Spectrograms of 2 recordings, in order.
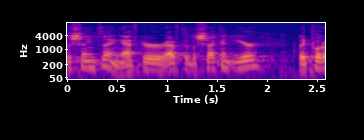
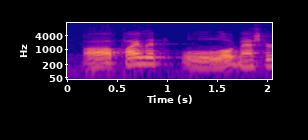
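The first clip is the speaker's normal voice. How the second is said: small, timid, timorous little voice; 3 semitones higher than usual. Retelling a new loadmaster calling the pilot over the headset: imitating a timorous little voice. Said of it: "this timorous little voice".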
